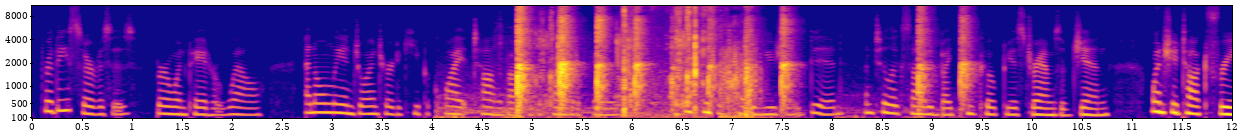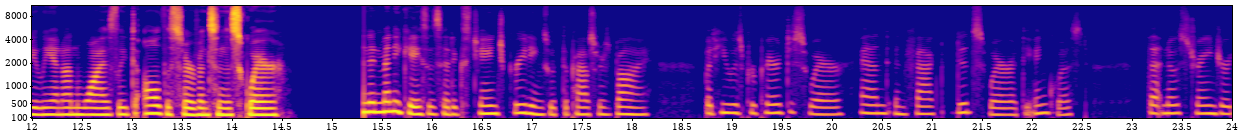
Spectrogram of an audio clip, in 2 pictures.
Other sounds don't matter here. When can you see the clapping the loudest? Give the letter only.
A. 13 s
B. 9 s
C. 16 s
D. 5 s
D.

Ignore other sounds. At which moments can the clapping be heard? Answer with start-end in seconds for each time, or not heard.
4.0-9.5.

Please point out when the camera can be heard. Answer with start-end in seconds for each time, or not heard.
not heard.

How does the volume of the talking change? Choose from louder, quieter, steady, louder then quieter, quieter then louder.
louder then quieter.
